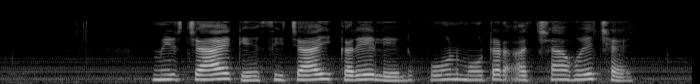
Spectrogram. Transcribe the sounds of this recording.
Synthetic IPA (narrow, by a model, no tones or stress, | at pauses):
mɪɾt͡ʃaːjkesɪt͡ʃaːikəɾeleːlkoːnmoːʈəɾə̰tːʃʰaɦoet͡ʃʰɛː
